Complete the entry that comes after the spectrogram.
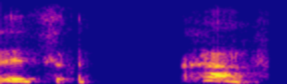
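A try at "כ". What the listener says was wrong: it's not a cuff. A cuff has a dot in it. So this way is a huff. Everything will say if it had a dot in there inside, it would be a cuff. Cuff. That's a hard sound. A K. Cuff. But right now, it's the guttural sound.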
